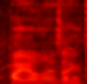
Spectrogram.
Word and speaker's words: paella: What about some Pella. Paella.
